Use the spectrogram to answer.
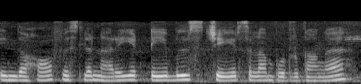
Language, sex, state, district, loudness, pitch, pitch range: Tamil, female, Tamil Nadu, Chennai, -17 LUFS, 195 Hz, 190-205 Hz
